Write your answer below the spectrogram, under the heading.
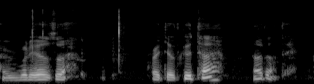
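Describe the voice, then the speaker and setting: Words come very fast from a man. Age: 50s. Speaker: outdoor vlogger. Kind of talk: casual vlog monologue. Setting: outdoors at campsite.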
